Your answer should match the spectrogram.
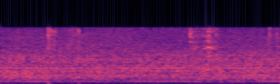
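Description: A few faint metallic clicks as pliers grip and twist a plug-welded sheet-metal coupon held in a bench vise, once about a third of a second in and a couple near one and a half seconds. They sit over a steady background hum.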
